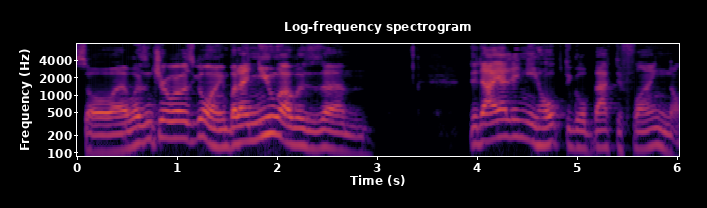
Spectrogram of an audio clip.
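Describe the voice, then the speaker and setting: Heard on a very clean recording with a silent background, a plain, everyday voice moves at a moderate pace with lively intonation. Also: man, medium pitch for a man. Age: 60s. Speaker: veteran strength and conditioning coach. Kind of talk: casual interview chat.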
